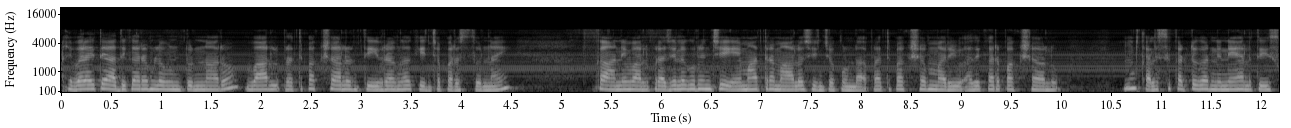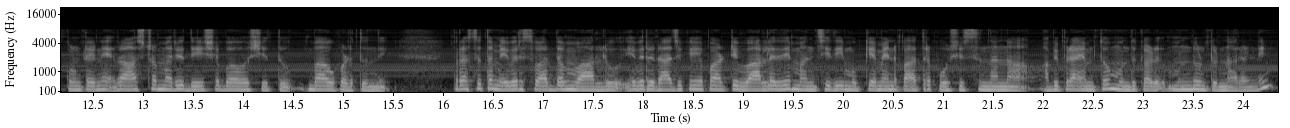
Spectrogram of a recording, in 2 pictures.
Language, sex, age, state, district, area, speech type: Telugu, female, 30-45, Telangana, Peddapalli, urban, spontaneous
